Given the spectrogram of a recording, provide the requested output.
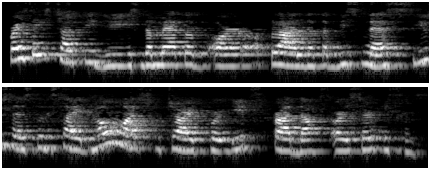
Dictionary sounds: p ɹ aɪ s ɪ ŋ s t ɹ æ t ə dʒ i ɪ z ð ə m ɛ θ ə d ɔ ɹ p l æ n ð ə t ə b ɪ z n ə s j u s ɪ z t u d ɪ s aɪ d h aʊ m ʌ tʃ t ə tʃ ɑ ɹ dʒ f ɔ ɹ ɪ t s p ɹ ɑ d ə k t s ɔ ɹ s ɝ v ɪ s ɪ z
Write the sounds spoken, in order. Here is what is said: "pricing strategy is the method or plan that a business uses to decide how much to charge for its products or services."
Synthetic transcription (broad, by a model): p ɹ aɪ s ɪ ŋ s t ɹ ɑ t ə dʒ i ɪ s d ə m ɛ t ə d ɔ ɹ p l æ n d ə t ə b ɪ s n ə s j u s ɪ s t u d ɪ s aɪ d h aʊ m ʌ tʃ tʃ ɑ ɹ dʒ f ɔ ɹ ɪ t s p ɹ ɑ d ə k t s ɔ ɹ s ɝ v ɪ s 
